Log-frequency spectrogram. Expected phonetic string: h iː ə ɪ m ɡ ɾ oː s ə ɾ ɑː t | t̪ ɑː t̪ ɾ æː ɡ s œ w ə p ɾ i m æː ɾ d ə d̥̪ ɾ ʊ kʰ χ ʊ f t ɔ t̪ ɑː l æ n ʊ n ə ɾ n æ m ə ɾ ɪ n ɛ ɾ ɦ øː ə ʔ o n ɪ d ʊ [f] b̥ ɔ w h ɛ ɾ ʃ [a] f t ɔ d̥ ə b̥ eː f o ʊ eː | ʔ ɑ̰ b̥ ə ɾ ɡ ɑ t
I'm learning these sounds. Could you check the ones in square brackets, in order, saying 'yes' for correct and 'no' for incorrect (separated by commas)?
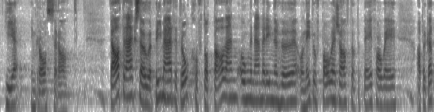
yes, no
